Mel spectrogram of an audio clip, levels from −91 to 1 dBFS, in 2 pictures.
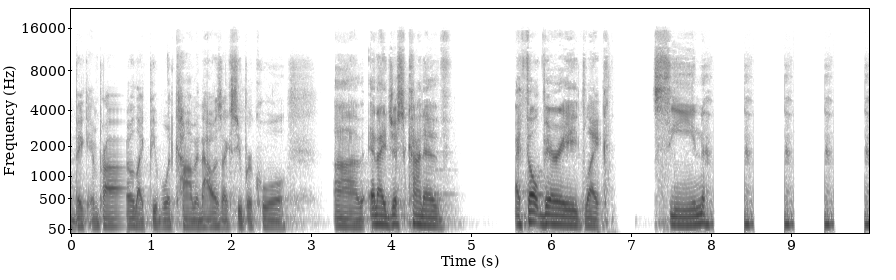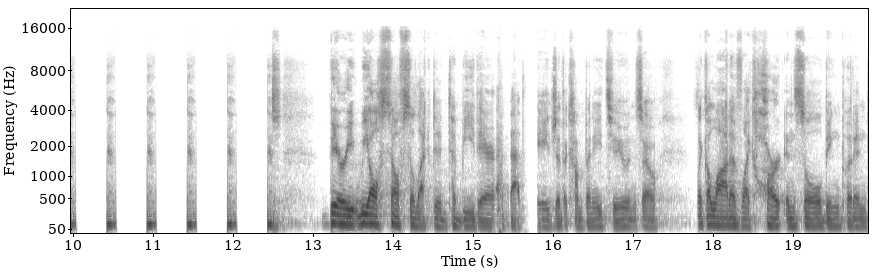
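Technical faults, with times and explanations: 0.49–0.74 s, long network dropout: About 0.2 s of audio never arrives just before "like people would come", likely from a network stall. The receiver stretches the last sound across the whole gap as a fading buzz, with no silence reached. The audio then resumes further on with that stretch missing. Unlike a short concealed loss, the gap is long enough for the fill to audibly decay instead of blending back in after a few hundredths of a second.
6.59–6.65 s, short concealed packet loss: Right after "I felt very", about 40 ms is lost, and the decoder fills it by continuing the preceding sound before blending back into the real signal. It comes across as a brief smear or wobble, not a gap. What separates it from a burst loss is its brevity: the fill is too short to fade, so nothing sounds held or dropped out.
6.71–6.78 s, burst of packet loss: About 60 ms is lost in one run, and the receiver holds the last sound for roughly 50 ms while turning it down. 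The result is a short held buzz or fading hiss before the audio jumps ahead. Its length puts it between a concealed tick and a full dropout: long enough to hear the fill sag in level, but the fill never gives way to silence.
6.78–7.08 s, long network dropout: Directly after that burst, about 0.28 s goes missing, likely a network stall. The last sound is continued and faded, then about 0.2 s of silence follows before the audio returns further on. This is distinct from the earlier burst because concealment runs out entirely, leaving audible emptiness. It is also distinct from a stutter, since nothing is replayed and no pattern repeats.
8.03–12.50 s, stutter with silent gaps: The same fragment of about 109 ms plays nine times, each followed by about 0.39 s of digital silence, repeating every 0.5 s. This likely comes from a stalled player retrying its last buffer. The even pace and dead-silent gaps set it apart from packet loss, where the fill fades and real audio resumes. 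Here, the identical burst returns at a fixed interval, and the audio due in that time is lost.
15.20–15.88 s, repeated packet loss (robotic sound): Between "self selected to be" and "of the company too", seven separate losses occur, the longest about 0.17 s, so roughly half this stretch is patched with continued sound. Each fill is followed quickly by another gap, giving a choppy quality with pieces missing. Unlike a single burst, the damage is spread over many closely spaced holes.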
